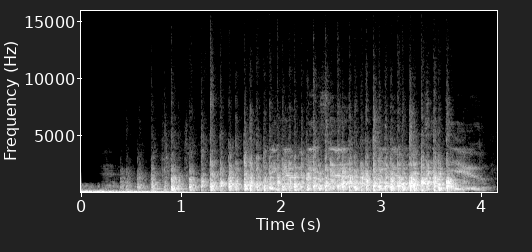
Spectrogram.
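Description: Dramatic suspense sound effect: a deep rumble dies away about a second in, under a fast run of sharp clicks, about ten a second. The clicks cut off suddenly just before the end.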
